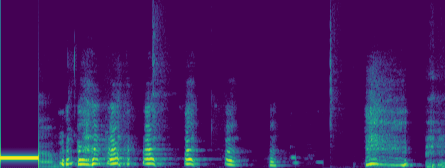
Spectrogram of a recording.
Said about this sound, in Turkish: Ya şurayı biplesene.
